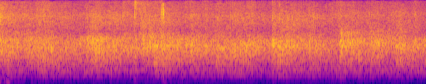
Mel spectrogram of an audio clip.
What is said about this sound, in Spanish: Y aplauden fuerte al Señor. Vamos.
